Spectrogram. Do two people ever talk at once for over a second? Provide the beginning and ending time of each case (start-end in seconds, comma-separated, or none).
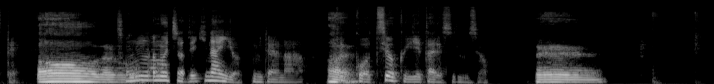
none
